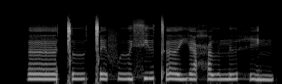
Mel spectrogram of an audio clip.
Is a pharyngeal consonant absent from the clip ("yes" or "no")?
no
